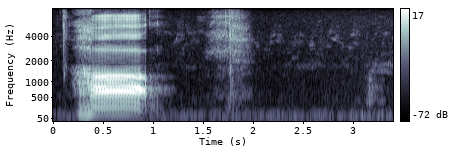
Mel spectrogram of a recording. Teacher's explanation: سادہ ہا آواز نکالیں گے، حلق سے نہیں نکالیں گے، ہا یہ نہیں پڑھیں گے، بلکہ ہا سینے کی جانب سے آواز نکلے گی۔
